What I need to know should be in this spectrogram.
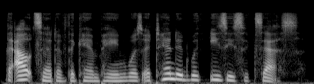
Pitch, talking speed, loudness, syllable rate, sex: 180 Hz, 190 wpm, -21 LUFS, 5.7 syllables/s, female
